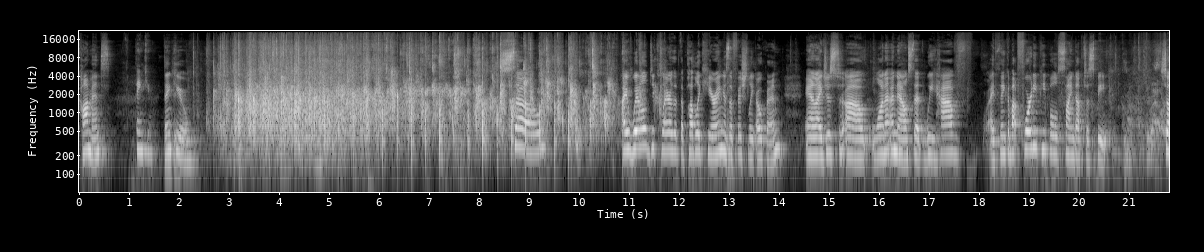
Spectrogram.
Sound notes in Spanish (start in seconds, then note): 7.3 aplausos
